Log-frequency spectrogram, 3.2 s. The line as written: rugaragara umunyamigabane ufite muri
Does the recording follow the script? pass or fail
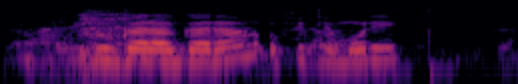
fail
